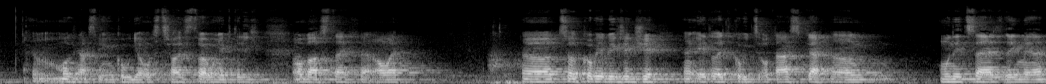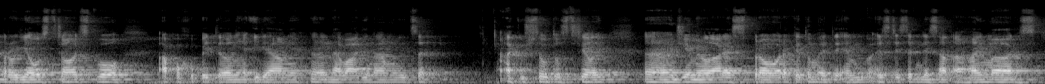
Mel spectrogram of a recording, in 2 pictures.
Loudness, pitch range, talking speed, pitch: -17 LUFS, 110-115 Hz, 110 wpm, 110 Hz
